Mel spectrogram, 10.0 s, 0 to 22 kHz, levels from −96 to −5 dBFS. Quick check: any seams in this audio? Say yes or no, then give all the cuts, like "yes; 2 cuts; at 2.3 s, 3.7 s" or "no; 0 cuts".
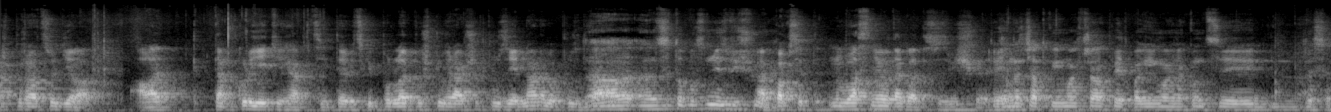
yes; 1 cut; at 0.9 s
